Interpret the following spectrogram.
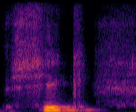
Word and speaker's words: SCHC: So SCHC stands static context header compression, but we pronounce it Chic and the future.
